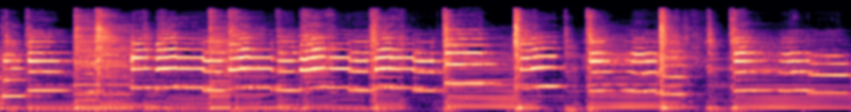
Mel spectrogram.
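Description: Clarinet playing a melody of quick, stepping notes over a strummed acoustic guitar, in the instrumental ending of a folk song after the last sung line.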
